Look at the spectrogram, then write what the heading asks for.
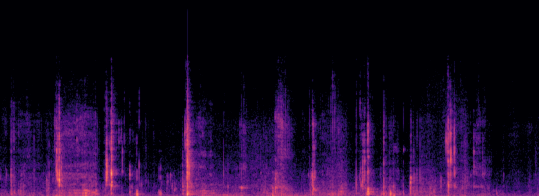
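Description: A man biting into and chewing french fries close to the microphone: a string of irregular soft crunches, several a second.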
